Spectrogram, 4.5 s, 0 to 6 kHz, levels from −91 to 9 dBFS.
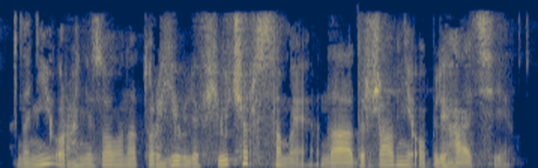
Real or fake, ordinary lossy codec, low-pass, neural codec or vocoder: real; AAC, 32 kbps; 5.4 kHz; none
